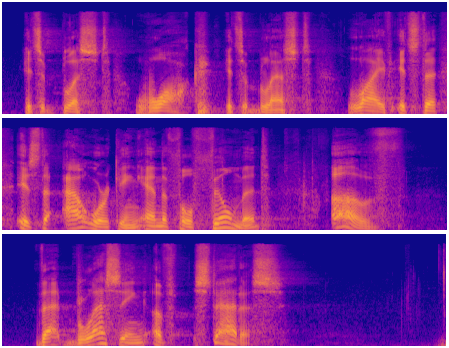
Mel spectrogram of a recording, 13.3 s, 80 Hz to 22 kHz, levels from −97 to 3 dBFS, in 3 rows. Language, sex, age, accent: English, male, 60-79, American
